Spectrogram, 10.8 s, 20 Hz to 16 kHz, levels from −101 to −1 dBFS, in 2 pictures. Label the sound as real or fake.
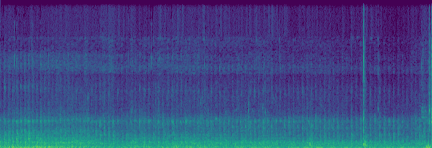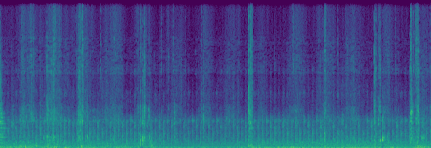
real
